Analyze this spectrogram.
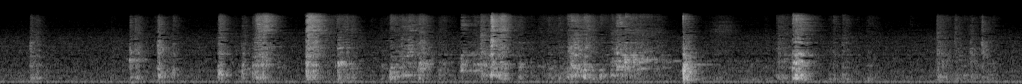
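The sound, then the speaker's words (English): Cooked noodles being moved into a different dish: many irregular clinks, clatters and scrapes of utensils against dishware, some sharper than others, over a steady low hum. “I'm gonna transport these noodles into a different dish.”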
